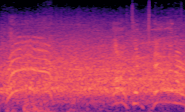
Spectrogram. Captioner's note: audience cheers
